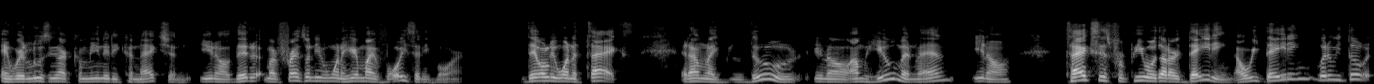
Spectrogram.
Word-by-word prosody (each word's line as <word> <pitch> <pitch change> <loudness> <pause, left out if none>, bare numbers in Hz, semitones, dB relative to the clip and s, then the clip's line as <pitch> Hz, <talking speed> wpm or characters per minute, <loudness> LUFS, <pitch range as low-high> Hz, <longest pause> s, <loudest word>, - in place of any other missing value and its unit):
and 130 -3 +2
we're 135 0 +3
losing 145 0 -1
our 135 - 0
community 135 -1 -4
connection. 120 -4 -6
You 135 +1 -3
know, 120 -3 -2
the 155 +4 +1
my 135 - -1
friends 175 +4 0
don't 170 -1 -3
even 155 -2 -4
want 150 -3 0
to - - -3
hear 150 +1 +1
my 145 -2 +2
voice 125 - -4
anymore. 120 -3 -10 0.6
They 155 - +3
only 170 0 +4
want 150 -2 +2
to - - -6
text 165 +1 +1 0.5
and - - 0
I'm 145 -1 +2
like, 110 -4 -1 0.3
"Dude, 125 - -2 0.2
you 140 - -5
know, 120 -3 -2
I'm 135 0 0
human, 210 - -1
man. 165 - -2 0.2
You 150 +1 -4
know, 115 -2 -3 0.6
text 185 +4 +8
is 180 -3 +1
for 150 -2 -7
people 175 0 +1
that 155 - +6
are 135 -2 +2
dating. 125 - +2
Are 120 - +1
we 165 +2 -3
dating? 245 - -1
What 200 0 +1
are - - -6
we 205 - -7
doing?" 235 - -3
145 Hz, 215 wpm, -26 LUFS, 130-170 Hz, 0.6 s, text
